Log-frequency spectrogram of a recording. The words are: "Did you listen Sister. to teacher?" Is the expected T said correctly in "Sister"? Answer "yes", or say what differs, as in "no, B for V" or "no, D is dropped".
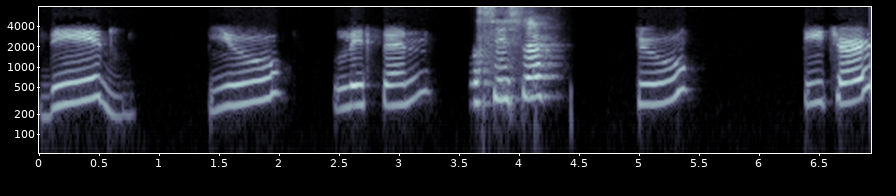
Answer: no, S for T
